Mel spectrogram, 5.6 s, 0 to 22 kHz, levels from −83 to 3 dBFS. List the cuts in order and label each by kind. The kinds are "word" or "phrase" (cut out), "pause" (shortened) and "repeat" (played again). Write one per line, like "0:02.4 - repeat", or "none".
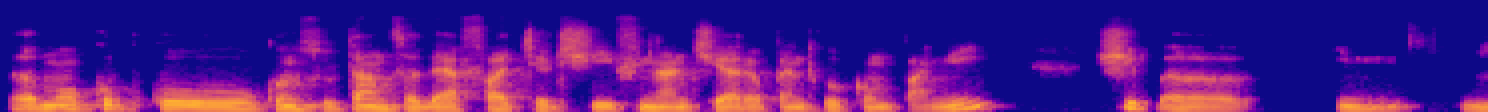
0:04.3 - word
